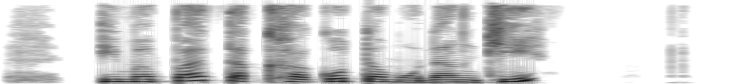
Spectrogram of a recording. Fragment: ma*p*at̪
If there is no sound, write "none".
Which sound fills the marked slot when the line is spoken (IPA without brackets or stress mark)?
p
